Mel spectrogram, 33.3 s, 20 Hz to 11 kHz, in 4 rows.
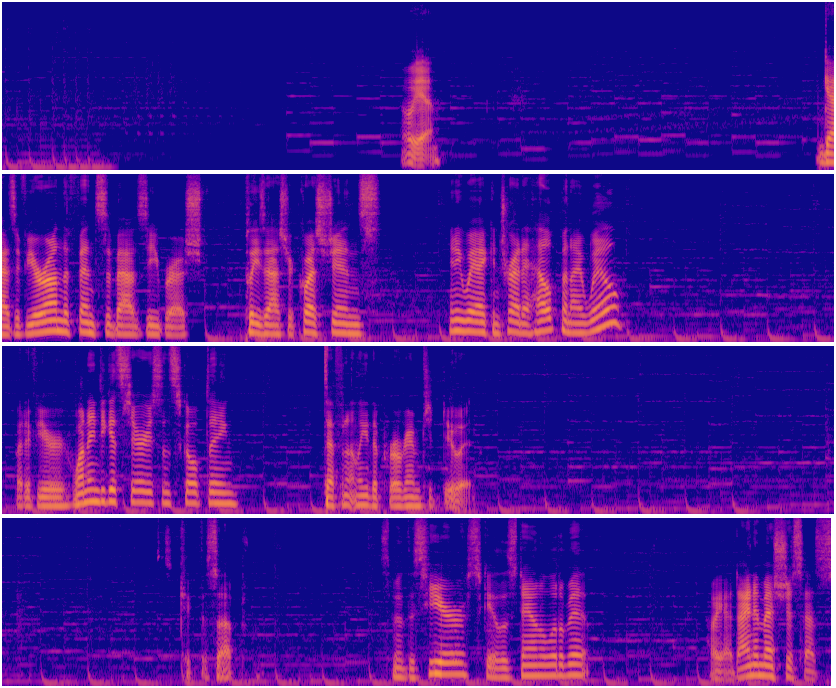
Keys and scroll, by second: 5.0 q, 6.8 w, 19.0 q, 23.3 w, 23.8 space, 24.1 space, 28.0 space, 30.6 q.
